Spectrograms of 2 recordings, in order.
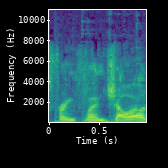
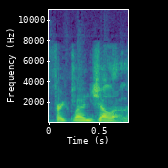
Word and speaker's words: Frank Langella: argument automatically is invalid because Frank Langella not Franklin jello so you'll automatically get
